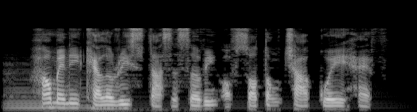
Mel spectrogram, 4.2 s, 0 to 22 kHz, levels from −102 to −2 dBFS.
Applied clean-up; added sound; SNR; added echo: classical method spectral subtraction.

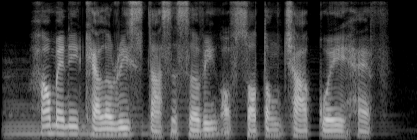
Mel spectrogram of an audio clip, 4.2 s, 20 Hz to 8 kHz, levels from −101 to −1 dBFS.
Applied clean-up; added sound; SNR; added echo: neural mask model RNNoise.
